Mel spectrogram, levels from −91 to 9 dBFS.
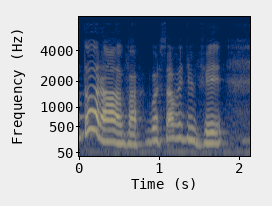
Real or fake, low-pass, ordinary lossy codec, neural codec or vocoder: real; 7.2 kHz; MP3, 48 kbps; none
